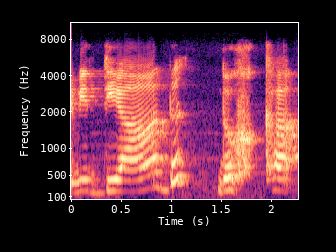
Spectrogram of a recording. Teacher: దు పక్కన విసర్గ H sound లాగా చెప్తాము క ముందు ఎప్పుడు విసర్గ వచ్చినా సరే హెచ్ సౌండ్ విత్తం విద్యా దుఃఖ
